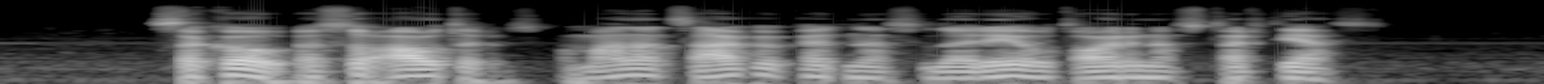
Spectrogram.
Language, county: Lithuanian, Vilnius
